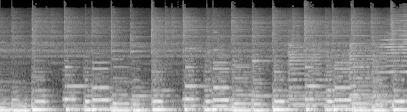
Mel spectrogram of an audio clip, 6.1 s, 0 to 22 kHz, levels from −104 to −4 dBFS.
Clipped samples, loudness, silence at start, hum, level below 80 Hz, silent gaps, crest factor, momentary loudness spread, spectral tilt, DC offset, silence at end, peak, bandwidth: under 0.1%; -15 LUFS; 0 s; none; -20 dBFS; none; 14 dB; 5 LU; -6.5 dB/octave; under 0.1%; 0 s; 0 dBFS; 15.5 kHz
